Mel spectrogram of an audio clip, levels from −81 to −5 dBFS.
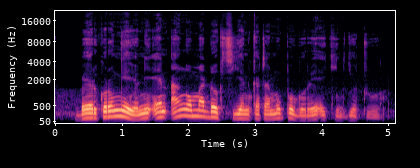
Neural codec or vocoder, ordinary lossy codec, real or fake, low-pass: none; none; real; none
